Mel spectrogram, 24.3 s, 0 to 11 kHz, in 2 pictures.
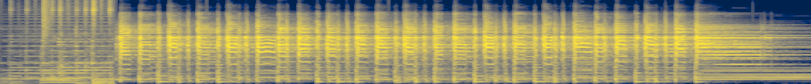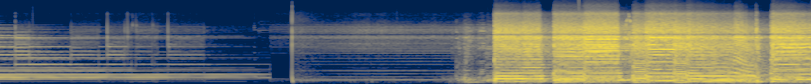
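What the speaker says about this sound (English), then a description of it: "a quick demo of the guitar so you can get an idea of how the guitar sounds like" A 1979 Fender Stratocaster electric guitar plays a distorted chugging riff, then rings out and fades into near silence before the heavy distorted playing kicks back in.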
